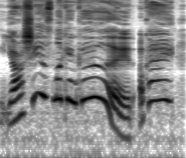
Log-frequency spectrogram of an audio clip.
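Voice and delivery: high, excited gushing; thrilled high praise. Real, not acted. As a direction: squeal over how good she looks. Gushing over actress's looks.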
